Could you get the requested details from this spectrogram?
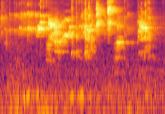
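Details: Budgerigars chirping angrily as they eat. Harsh, buzzy chatter swells into several loud scratchy squawks near the end.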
